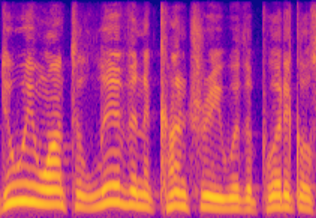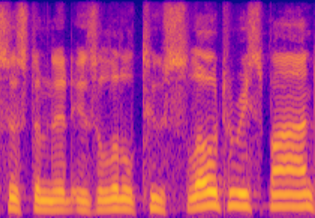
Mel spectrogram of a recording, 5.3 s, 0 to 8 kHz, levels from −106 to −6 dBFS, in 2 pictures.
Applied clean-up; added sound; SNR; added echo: none; none; none; none.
